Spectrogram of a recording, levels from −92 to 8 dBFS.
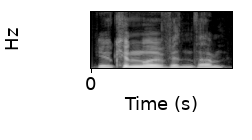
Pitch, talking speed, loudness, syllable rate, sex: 125 Hz, 285 wpm, -14 LUFS, 5.2 syllables/s, male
